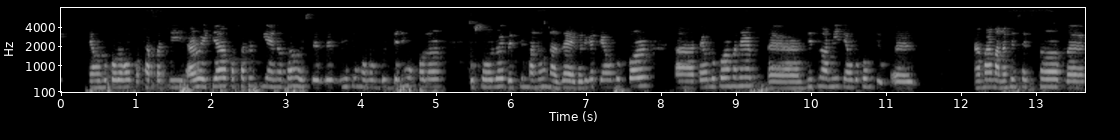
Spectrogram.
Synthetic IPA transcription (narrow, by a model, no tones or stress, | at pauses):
teʊ̃lʊkɔɹlɔɡɔt̚kɔtʰapatiaɹuetijakɔtʰatʊtʰiɛnɛkwaɦojsɛzɛziɦɛtumɔnoudanixɔkɔlɔɹ | usɔɹɔlojbesimanuhnazajɡotikɛteʊ̃lʊkɔɹ | teʊ̃lʊkɔɹmanɛ | zituamiteʊ̃lʊkɔki | amaɹmanuxisastʰɔ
